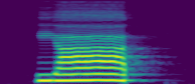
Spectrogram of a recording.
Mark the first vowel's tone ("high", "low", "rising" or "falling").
falling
